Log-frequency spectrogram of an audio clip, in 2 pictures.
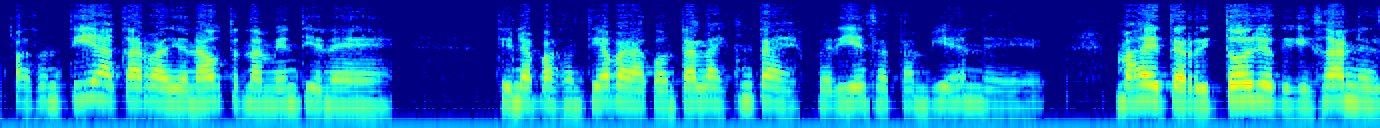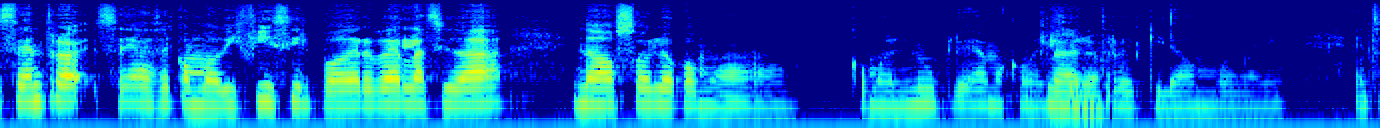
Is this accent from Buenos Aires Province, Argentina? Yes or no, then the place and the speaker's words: yes; La Plata, Buenos Aires Province, Argentina; Re platense.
